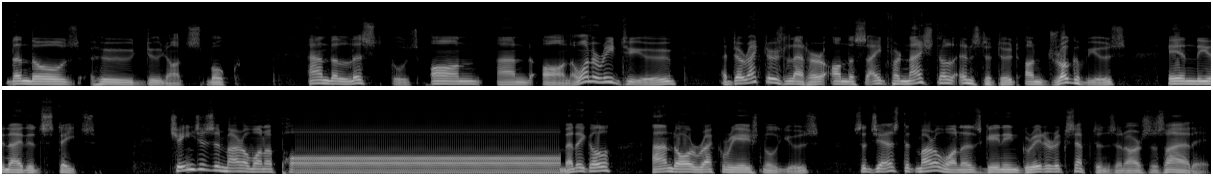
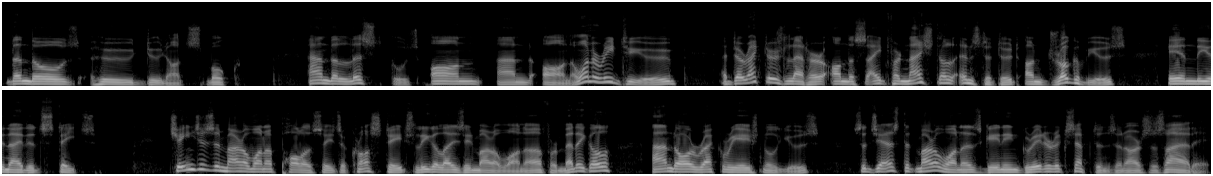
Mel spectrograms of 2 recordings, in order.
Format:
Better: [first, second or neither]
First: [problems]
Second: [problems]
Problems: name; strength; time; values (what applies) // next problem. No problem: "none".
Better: second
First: audio freezing; at 15 s for 2.5 s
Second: none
